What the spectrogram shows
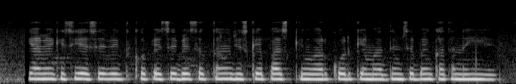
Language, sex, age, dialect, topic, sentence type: Hindi, female, 18-24, Awadhi Bundeli, banking, question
